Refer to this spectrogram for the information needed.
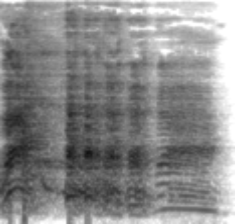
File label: evil villian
